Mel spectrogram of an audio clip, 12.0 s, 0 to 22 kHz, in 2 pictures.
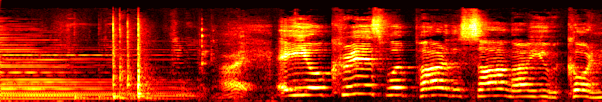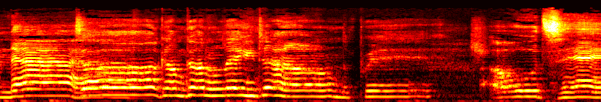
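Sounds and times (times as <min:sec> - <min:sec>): acoustic guitar chord ringing: 0:00.0 - 0:02.1
sharp knocks: 0:00.7 - 0:02.1.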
